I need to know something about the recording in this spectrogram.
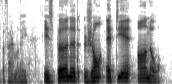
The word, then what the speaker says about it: Arnault: I guess the patriarch of the family is Bernard Jean-Etienne Arnault. So I guess maybe they don't pronounce the T if they're French.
